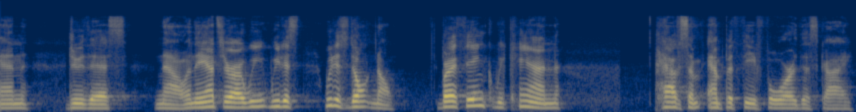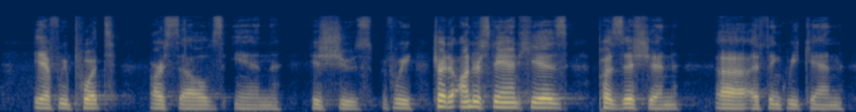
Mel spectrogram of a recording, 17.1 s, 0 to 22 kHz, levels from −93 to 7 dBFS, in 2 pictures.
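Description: Speech, with comfort noise in place of the background in six pauses: 0.47, 4.11, 5.79 to 6.47, 8.71, 9.91 and 15.55 s. The real room tone becomes a flat, featureless hiss, about 1 to 5 dB louder or quieter. Likely cause: Opus discontinuous transmission synthesising noise during silence.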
